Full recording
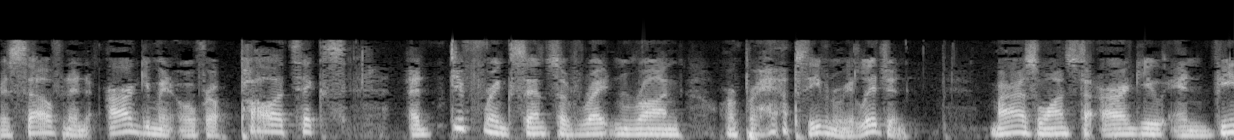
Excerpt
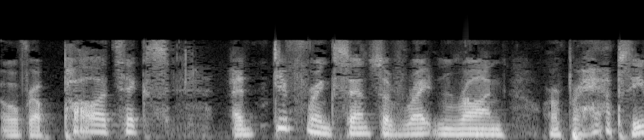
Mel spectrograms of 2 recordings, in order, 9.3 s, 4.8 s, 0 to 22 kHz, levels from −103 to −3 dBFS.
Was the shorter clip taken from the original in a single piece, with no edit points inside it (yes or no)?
yes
